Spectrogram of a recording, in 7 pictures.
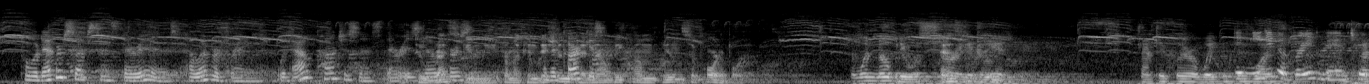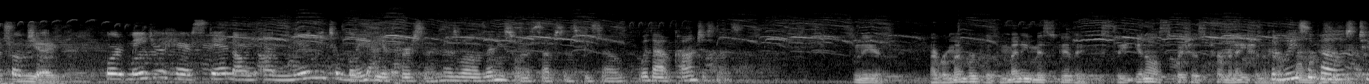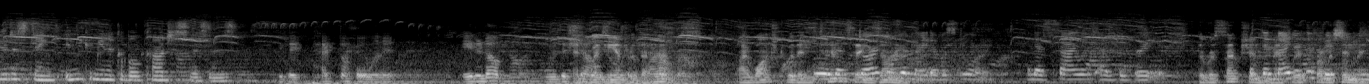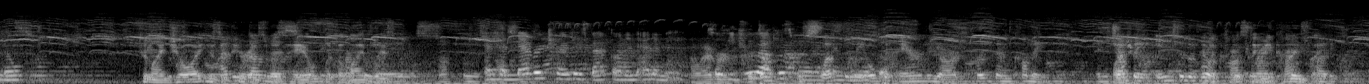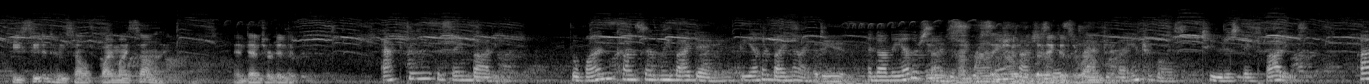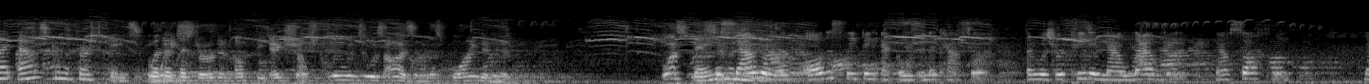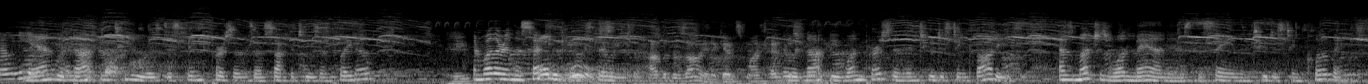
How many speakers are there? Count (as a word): four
